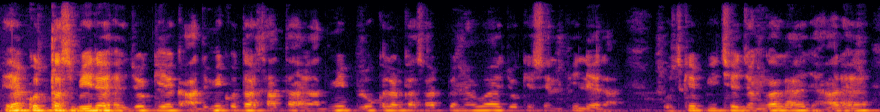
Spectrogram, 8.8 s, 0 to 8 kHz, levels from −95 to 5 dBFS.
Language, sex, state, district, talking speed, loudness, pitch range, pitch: Hindi, male, Bihar, Jahanabad, 225 wpm, -19 LUFS, 135-145 Hz, 140 Hz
